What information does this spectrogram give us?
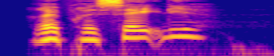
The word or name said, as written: repressalie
